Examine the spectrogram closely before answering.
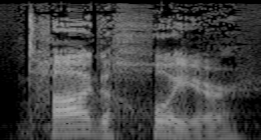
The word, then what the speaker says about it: Tag Heuer: So, Tag Heuer, which is the, as far as I can tell, the correct pronunciation of what looks like Tag Heuer, but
